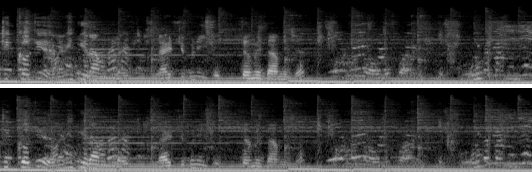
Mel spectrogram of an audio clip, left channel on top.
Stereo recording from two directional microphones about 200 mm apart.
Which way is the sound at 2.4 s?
15° left (ahead or behind).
